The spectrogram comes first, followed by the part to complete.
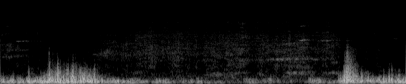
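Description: Gusty wind buffeting a phone microphone in rumbling surges, dropping to a lull after about a second and surging back suddenly near the end.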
